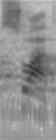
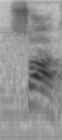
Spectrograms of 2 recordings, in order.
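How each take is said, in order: First: It sounds like 'swat', with a w sound. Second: It sounds like 'sod', with no w sound. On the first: The speaker calls it wrong. "not Swat" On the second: The speaker calls it right. "this one is Sod"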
